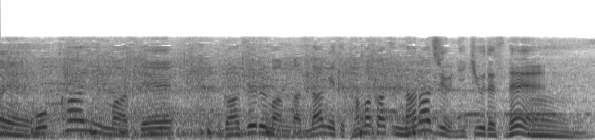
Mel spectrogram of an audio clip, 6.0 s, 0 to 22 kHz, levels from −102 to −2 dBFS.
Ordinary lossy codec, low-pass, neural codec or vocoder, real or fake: none; 7.2 kHz; none; real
